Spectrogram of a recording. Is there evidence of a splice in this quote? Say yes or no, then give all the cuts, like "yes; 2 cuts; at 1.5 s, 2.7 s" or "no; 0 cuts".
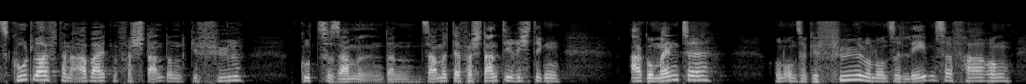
no; 0 cuts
